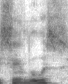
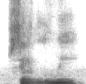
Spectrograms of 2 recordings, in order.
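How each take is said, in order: First: The name is said the way Ontario says it. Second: The name is said the way Quebec says it. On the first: The place is in Ontario. "if it was in Ontario, they would say Saint Louis" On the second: The place is in Quebec. "if it's something in Quebec, they would pronounce it Saint Louis"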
